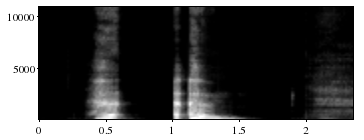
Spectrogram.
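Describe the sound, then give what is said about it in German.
A voice performs a wizard clearing his throat: a short rough grunt, then a sharper two-part hack, trailing off into a faint breathy rasp. “Talibus Album räusperte sich.”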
